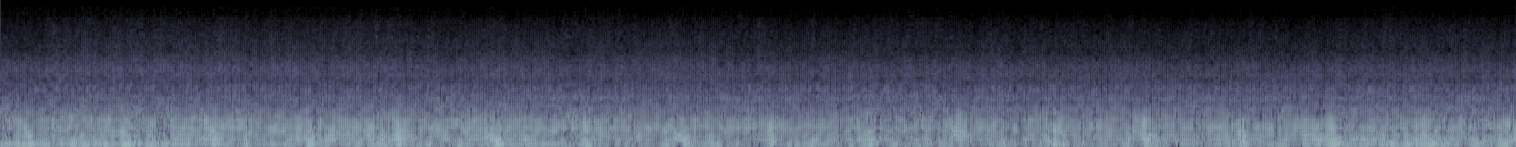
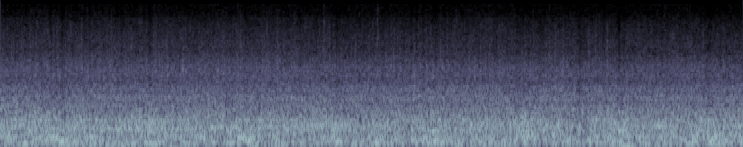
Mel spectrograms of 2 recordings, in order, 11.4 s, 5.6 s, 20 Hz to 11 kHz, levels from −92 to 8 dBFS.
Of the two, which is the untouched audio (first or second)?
second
